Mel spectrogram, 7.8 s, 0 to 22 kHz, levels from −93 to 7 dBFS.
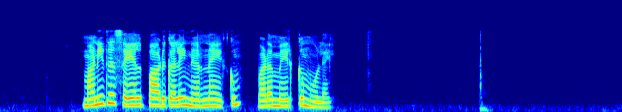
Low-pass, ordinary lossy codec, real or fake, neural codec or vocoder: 7.2 kHz; none; real; none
